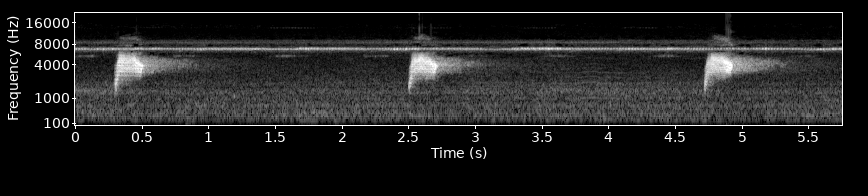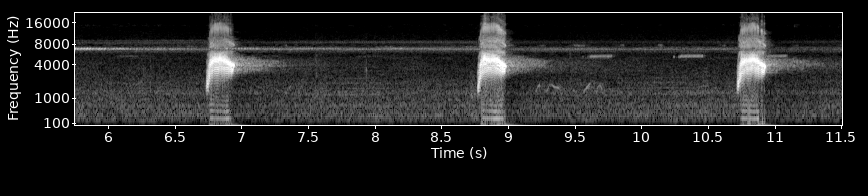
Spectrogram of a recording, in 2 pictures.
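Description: A common nighthawk gives six harsh, buzzy 'peent' notes, one every two seconds. A steady high insect drone hums in the background.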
